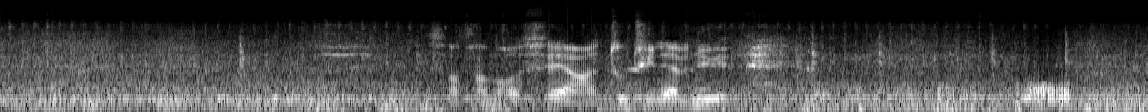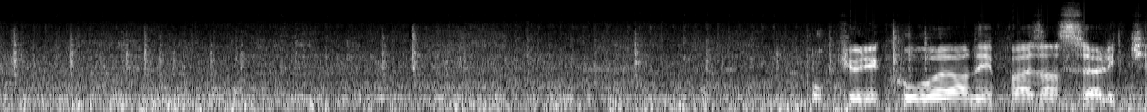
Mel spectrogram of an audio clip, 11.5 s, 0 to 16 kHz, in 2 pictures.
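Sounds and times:
low tonal hum: 0:00.0 - 0:11.4
trains rumbling beside a railway station: 0:00.0 - 0:11.4
speech: 0:02.2 - 0:04.2, 0:05.1 - 0:05.8, 0:09.9 - 0:11.4.

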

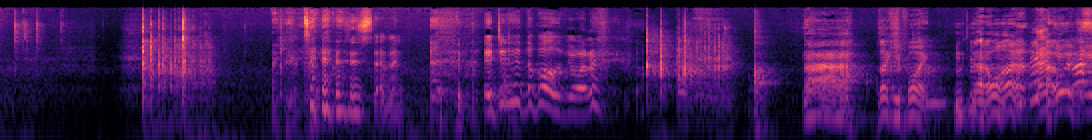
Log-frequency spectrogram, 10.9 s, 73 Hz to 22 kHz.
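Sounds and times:
rose gold dice tumbling and skittering across a tabletop: 0:01.4 - 0:02.2, 0:06.4 - 0:07.4
speech: 0:02.7 - 0:06.2, 0:08.0 - 0:10.9
laughter: 0:09.3 - 0:10.9.

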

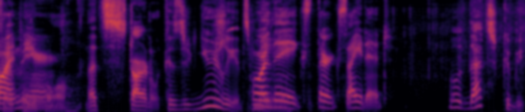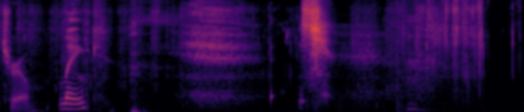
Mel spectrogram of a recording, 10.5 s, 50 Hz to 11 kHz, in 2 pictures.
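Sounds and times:
speech: 0:00.0 - 0:07.4, 0:08.2 - 0:08.6
toy tearing: 0:03.9 - 0:10.4.

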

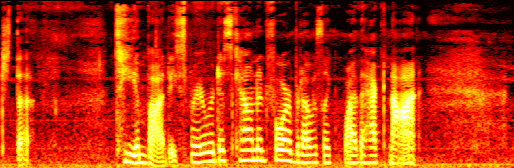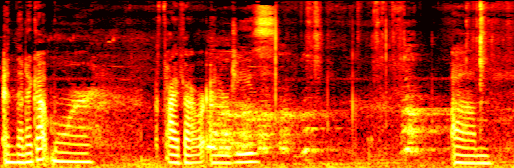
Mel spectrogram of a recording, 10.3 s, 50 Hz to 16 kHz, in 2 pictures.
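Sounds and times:
speech: 0:00.2 - 0:00.4, 0:01.2 - 0:04.5, 0:05.2 - 0:08.4, 0:09.7 - 0:10.2
neighbouring dog barking: 0:07.2 - 0:09.7.

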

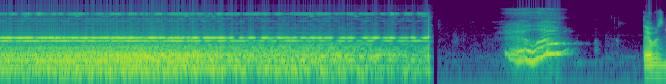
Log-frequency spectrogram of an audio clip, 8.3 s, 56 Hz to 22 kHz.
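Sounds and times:
piercing high-pitched ringing tone: 0:00.0 - 0:05.4.

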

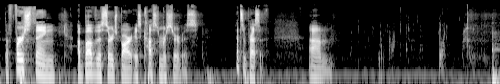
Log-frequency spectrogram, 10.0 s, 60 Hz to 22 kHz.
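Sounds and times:
speech: 0:00.1 - 0:04.0, 0:04.7 - 0:05.4, 0:06.2 - 0:06.7
person sipping water: 0:06.7 - 0:09.8
gulp: 0:06.9 - 0:09.9.

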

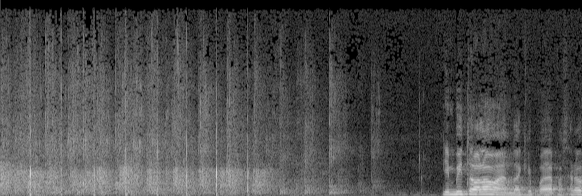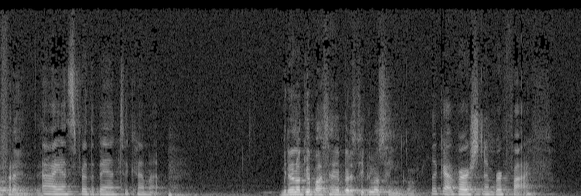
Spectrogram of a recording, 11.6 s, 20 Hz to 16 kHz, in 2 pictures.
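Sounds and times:
church congregation applauding: 0:00.0 - 0:04.0
speech: 0:04.4 - 0:07.6, 0:08.6 - 0:11.3.

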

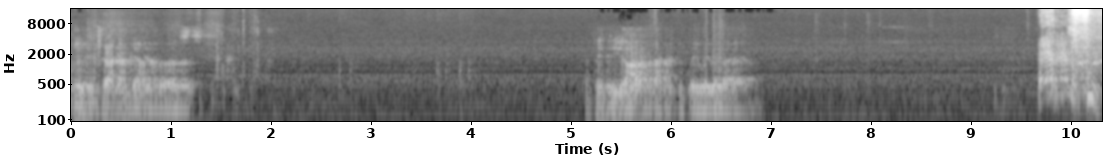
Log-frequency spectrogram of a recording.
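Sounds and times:
speech: 0:00.0 - 0:01.6, 0:05.2 - 0:06.9
sneeze: 0:09.7 - 0:10.3.

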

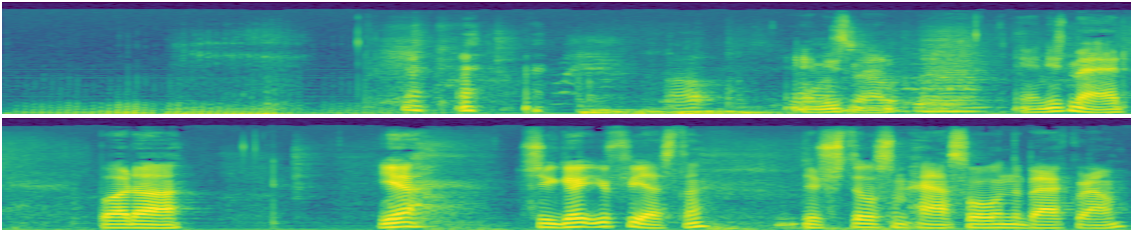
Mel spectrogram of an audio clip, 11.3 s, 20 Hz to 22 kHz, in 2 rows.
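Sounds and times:
cat purring: 0:00.0 - 0:01.9, 0:02.7 - 0:05.0
speech: 0:02.0 - 0:02.6, 0:03.4 - 0:06.6, 0:07.5 - 0:11.2.

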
